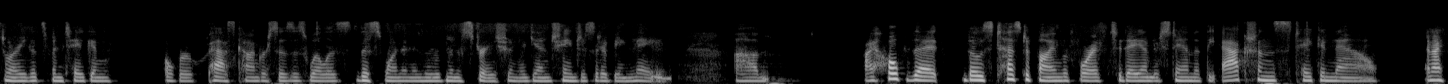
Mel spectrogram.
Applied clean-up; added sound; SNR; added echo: neural mask model Resemble Enhance denoiser.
